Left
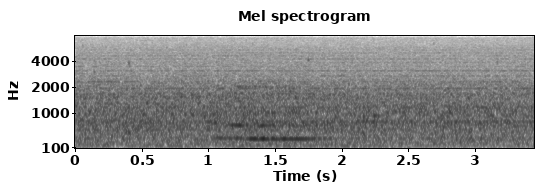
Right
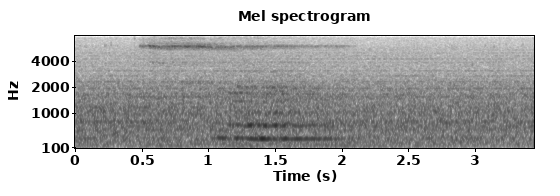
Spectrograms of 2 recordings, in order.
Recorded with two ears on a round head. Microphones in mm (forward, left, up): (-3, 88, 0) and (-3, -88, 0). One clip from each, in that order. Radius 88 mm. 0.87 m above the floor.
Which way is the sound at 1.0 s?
10° right (ahead or behind).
